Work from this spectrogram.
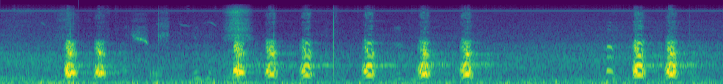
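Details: Dog barking during obedience training with Arma and Buffon: short sharp barks, singly and in pairs, about a dozen across nine seconds with brief pauses, over a low steady background hum.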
